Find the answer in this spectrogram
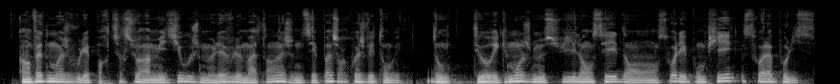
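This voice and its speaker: A man talks at a fairly quick pace and a fairly low pitch. His tone is dark and mellow, with ordinary pitch variation. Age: 20s. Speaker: police officer. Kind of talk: interview. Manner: halting.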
